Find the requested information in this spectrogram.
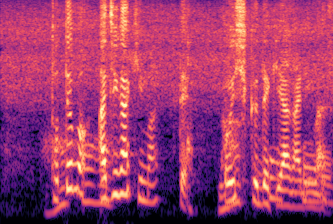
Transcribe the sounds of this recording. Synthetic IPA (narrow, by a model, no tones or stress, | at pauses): t̪o̞t̪ːe̞mo̞aʑiɡakʲimatt̪ːe̞ | o̞iɕi̥kɯ̟d̪e̞kʲiaɡaɾʲimasɨ̥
